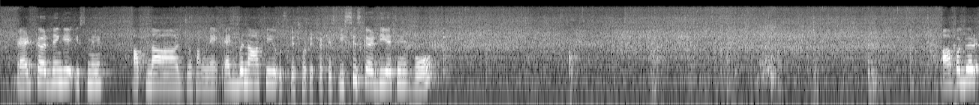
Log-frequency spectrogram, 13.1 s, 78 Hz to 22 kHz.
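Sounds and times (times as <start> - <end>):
vegetables sizzling in oil: 0.0 - 13.0
wooden spoon scraping a wok: 8.4 - 13.0.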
